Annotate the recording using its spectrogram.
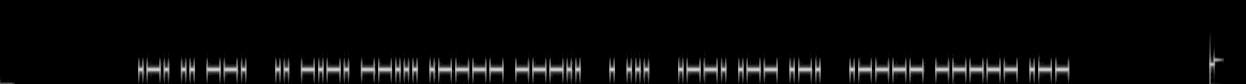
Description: Morse code, heard as a keyed tone, about 28 wpm, 700 Hz. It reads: RIG IC718 ES PWR 10W
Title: Practice QSO - Exchange 2 - Info - 28wpm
